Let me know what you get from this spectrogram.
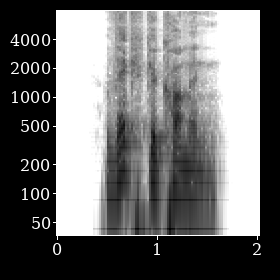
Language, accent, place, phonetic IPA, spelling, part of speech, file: German, Germany, Berlin, [ˈvɛkɡəˌkɔmən], weggekommen, verb, De-weggekommen.ogg
- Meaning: past participle of wegkommen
